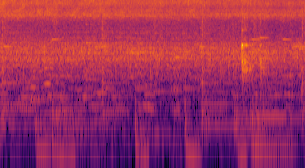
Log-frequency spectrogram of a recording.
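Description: Tripe (vajdi) sizzles as it goes into well-roasted masala for a rustic village-style mutton thali, a steady frying hiss broken by low stirring thumps and scrapes.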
